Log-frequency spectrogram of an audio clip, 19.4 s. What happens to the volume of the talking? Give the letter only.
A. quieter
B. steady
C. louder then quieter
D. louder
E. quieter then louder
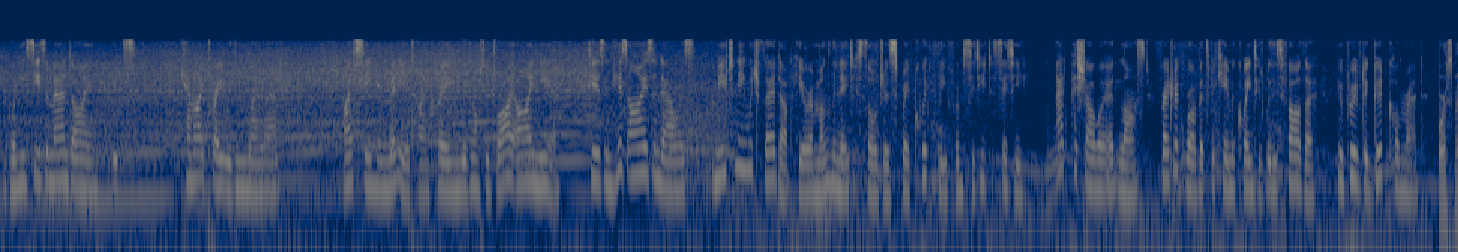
B.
